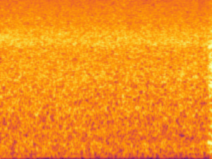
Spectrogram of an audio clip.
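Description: Steady rushing of water in a large aquarium tank, an even hiss with no distinct events.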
